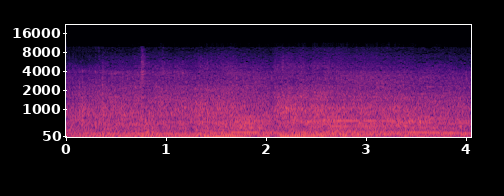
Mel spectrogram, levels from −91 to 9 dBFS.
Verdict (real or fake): fake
